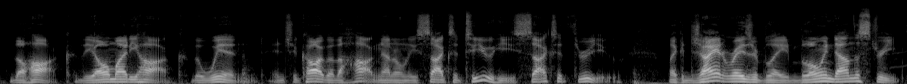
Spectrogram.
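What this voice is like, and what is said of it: Imitates a singer's spoken-word voice. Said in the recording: “that was a great Lou Rawls impression”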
